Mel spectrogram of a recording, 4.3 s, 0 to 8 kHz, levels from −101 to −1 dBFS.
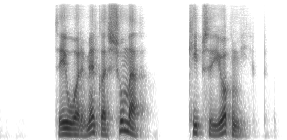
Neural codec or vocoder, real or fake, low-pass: codec, 16 kHz, 0.3 kbps, FocalCodec; fake; 7.2 kHz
